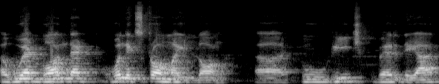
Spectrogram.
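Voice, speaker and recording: A man with an Indian accent at a moderate pace. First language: Marathi. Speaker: speaker at training programme. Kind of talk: inaugural address. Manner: hesitant, frequent fillers.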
